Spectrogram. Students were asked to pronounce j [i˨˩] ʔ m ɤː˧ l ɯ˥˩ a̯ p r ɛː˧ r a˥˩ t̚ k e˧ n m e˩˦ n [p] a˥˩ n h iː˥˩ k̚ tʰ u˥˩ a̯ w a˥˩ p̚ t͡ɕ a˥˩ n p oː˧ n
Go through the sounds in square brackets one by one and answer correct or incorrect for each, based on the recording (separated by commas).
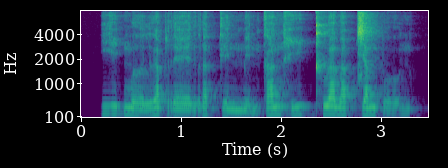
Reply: incorrect, incorrect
